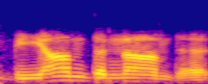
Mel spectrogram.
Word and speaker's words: Beyondananda: For the past 22 years, he has written and performed as Swami Beyondananda. I think I said that right. The cosmic comic. It's actually Beyondananda. It's a It's an Italian name.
